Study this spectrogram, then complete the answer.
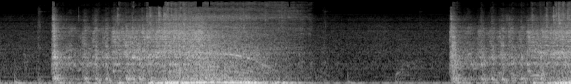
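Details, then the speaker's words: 1982 Porsche 911 Slantnose first start after 20+ years stored, fuel system cleaner added, fuel distributor and filter still uncleaned: cranks, catches, surges unevenly, stumbles and picks up with smoke; rough hunting idle, owner thinks it just needs cleaning. "that's that is a solid little run right there little runs it just needs to be clean that's all not bad smoke show"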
